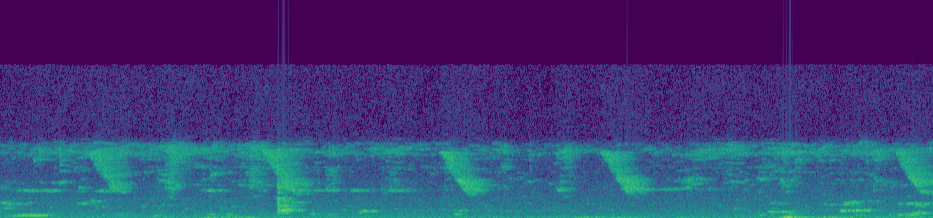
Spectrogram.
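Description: Small birds chirping: short high calls that sweep downward, every second or so. Under them, soft low bumps of the marker and hand against the drawing paper, one a little louder near the end.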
